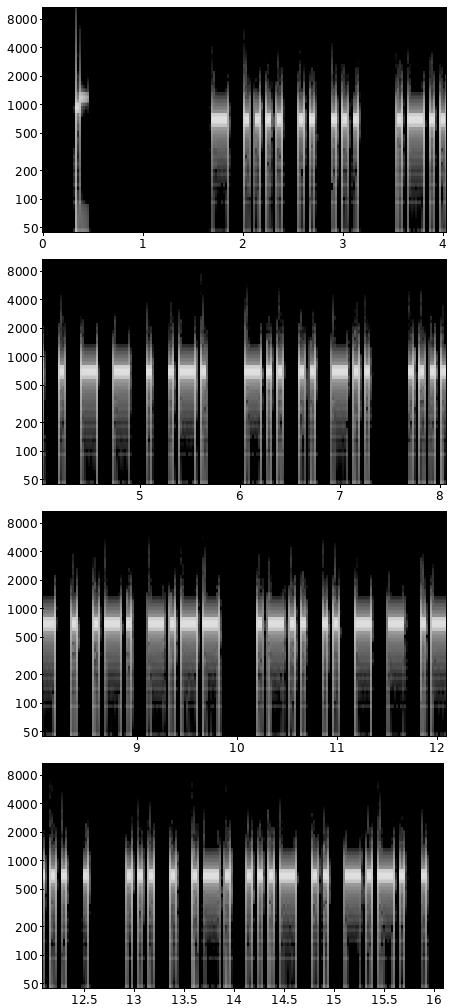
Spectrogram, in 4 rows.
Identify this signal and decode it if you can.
Morse code, heard as a keyed tone, about 22 wpm, 700 Hz. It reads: THIS LETTER DID VERY LITTLE SERVICE
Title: Sentences from Top 1000 Words - Review Part 4 - 22wpm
